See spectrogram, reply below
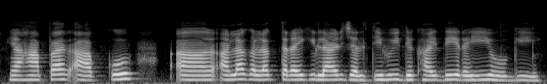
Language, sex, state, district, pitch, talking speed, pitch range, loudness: Hindi, female, Uttar Pradesh, Lalitpur, 215 Hz, 155 wpm, 210-225 Hz, -14 LUFS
